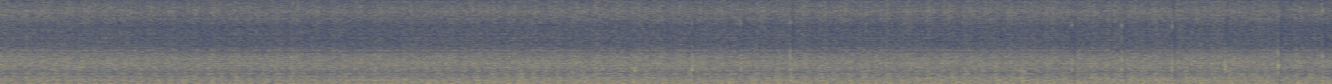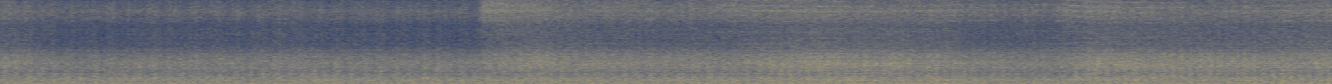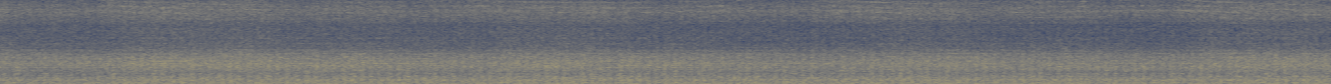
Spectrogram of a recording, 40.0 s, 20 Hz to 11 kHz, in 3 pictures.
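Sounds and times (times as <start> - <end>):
machine drone: 16.8 - 39.9
saw hissing: 18.0 - 39.9.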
